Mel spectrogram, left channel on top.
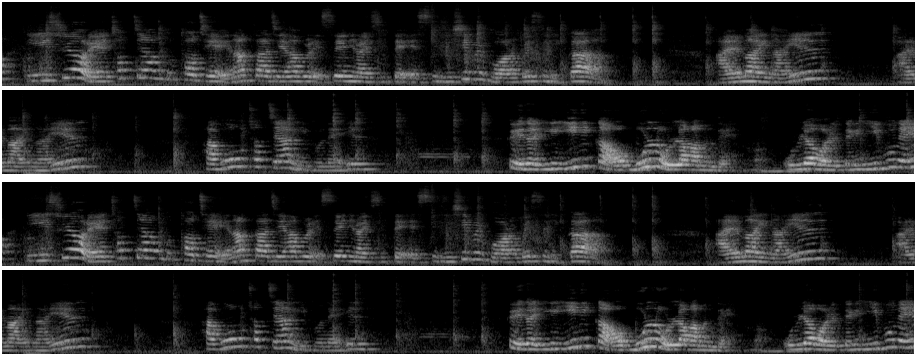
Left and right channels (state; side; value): normal; both; correlation 0.13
